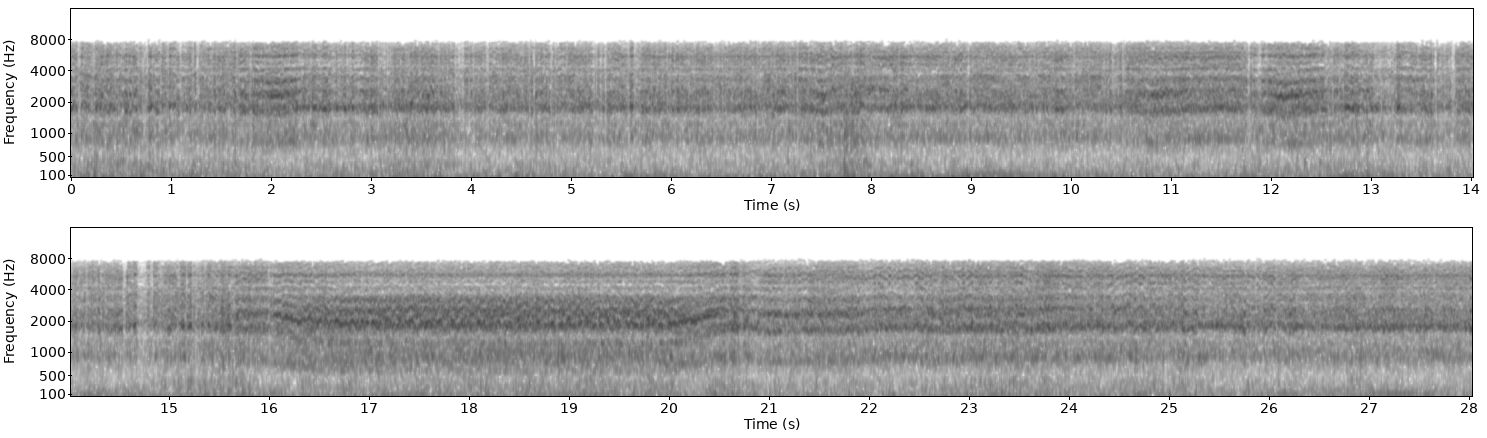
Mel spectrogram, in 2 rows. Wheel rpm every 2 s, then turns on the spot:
230, 230, 230, 230, 230, 230, 230, 230, 200, 190, 210, 220, 230, 230.
none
